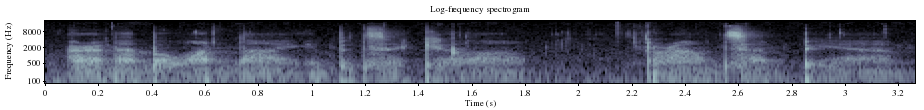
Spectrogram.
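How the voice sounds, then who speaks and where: A person whispering scary first-person stories in a hushed, unvoiced ASMR narration from start to finish. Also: fast talker. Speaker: storyteller.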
